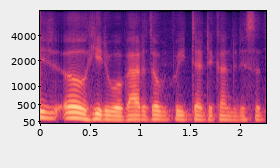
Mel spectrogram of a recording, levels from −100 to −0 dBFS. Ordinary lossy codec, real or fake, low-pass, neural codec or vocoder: none; fake; none; codec, 16 kHz, 0.2 kbps, FocalCodec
